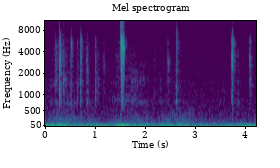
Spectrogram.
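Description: Faint, irregular keystrokes of typing on a computer keyboard, with one louder keystroke about one and a half seconds in.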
